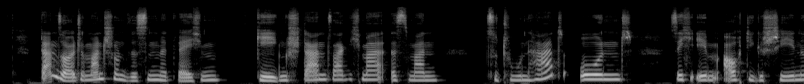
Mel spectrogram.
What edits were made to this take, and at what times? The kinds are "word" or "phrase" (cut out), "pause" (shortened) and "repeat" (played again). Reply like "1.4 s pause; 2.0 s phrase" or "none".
none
